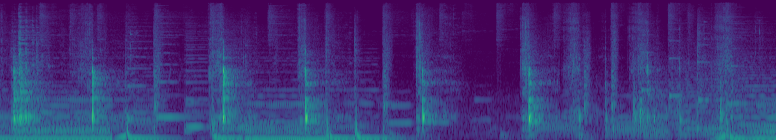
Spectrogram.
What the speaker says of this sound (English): Okay, let's chop our onion.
